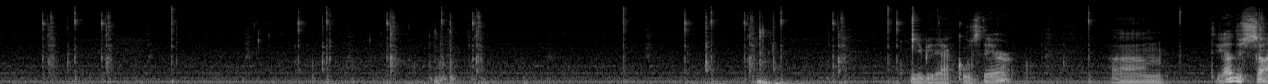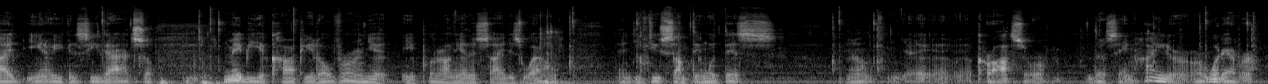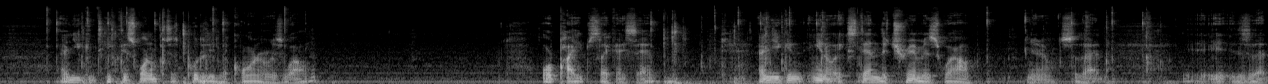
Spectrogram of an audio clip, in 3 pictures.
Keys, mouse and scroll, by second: 0.8 middle click, 1.7 click, 3.3 middle click, 4.2 scroll up 2, 4.4 shift+middle click, 6.2 click, 7.1 middle click, 7.7 alt+a, 7.8 middle click, 8.9 click, 10.9 middle click, 13.7 middle click, 14.7 shift+d, 15.6 click, 18.2 alt+a, 18.4 middle click, 19.7-20.1 scroll up 2, 20.7 scroll down 1, 21.1 middle click, 24.3-24.7 scroll down 1, 24.8 middle click, 25.9 click, 26.2 shift+middle click, 26.6 middle click, 27.4 shift+d, 28.2 click, 32.1 alt+a, 32.5 scroll up 2, 32.7 shift+middle click, 33.3 middle click, 34.6 scroll down 1, 35.2 middle click, 36.5 middle click, 37.0-37.6 scroll up 2.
